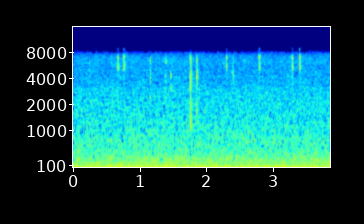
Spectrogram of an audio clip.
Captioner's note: mouse clicking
